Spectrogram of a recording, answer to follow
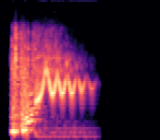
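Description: Cartoon 'boing' spring sound effect: a twang that rises in pitch, then wobbles rapidly up and down for about a second before cutting off suddenly.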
